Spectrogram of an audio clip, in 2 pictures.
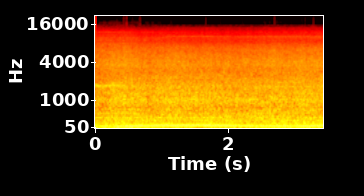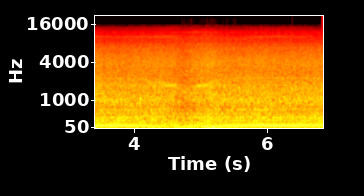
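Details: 1992 GMC Sonoma GT, 4.3 CPI V6, at start-up after idle-surge repair work: the low idle drone dips and recovers around five seconds instead of holding steady. This is a hunting idle from incorrect ignition timing.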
